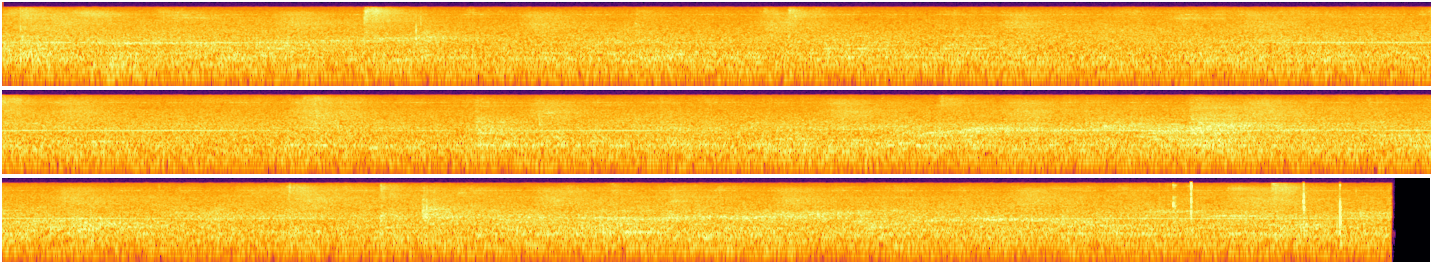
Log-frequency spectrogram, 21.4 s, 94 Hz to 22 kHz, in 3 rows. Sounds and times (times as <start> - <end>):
Inside, large room or hall: 0.0 - 21.2
Inside, public space: 0.0 - 21.2.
